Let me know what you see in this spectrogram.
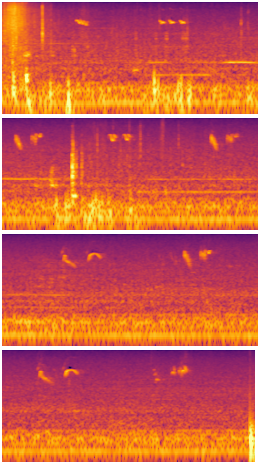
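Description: Small birds calling, short high chirps and down-curving whistled notes repeated every second or so, over a low steady outdoor rumble with a few soft knocks.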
